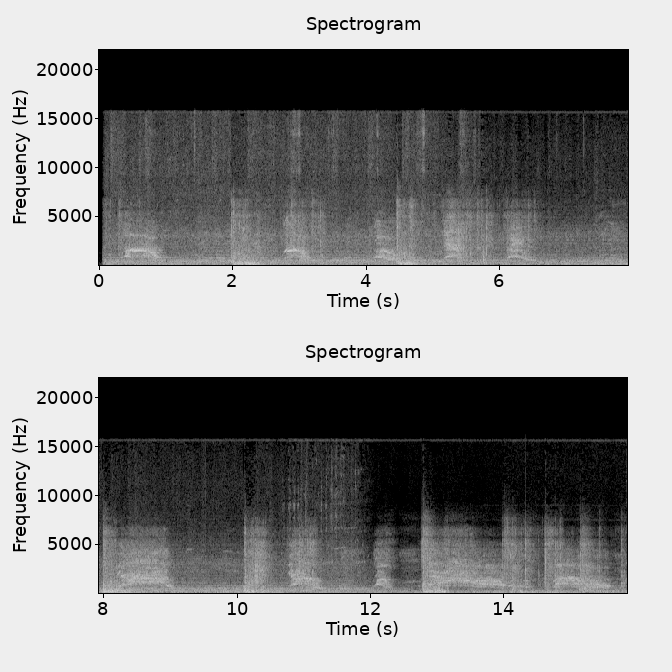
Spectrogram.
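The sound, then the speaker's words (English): An axe repeatedly chops into a wooden bathroom door: loud, heavy, splintering blows every few seconds, with some vocal sounds and background noise between the strikes. “And then lastly, when he takes an axe to him, to the bathroom door.”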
